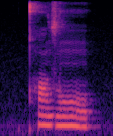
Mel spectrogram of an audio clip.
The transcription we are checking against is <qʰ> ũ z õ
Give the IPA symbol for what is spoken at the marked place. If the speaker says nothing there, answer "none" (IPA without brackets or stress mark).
qʰ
